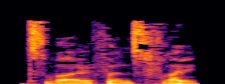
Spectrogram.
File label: "zweifelsfrei", German; adjectives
